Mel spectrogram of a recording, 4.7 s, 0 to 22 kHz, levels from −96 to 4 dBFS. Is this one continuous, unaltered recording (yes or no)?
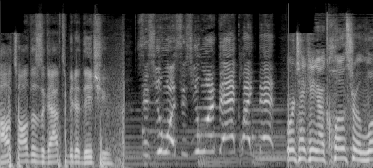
no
